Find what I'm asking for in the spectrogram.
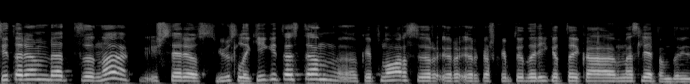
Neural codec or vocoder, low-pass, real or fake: none; 7.2 kHz; real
